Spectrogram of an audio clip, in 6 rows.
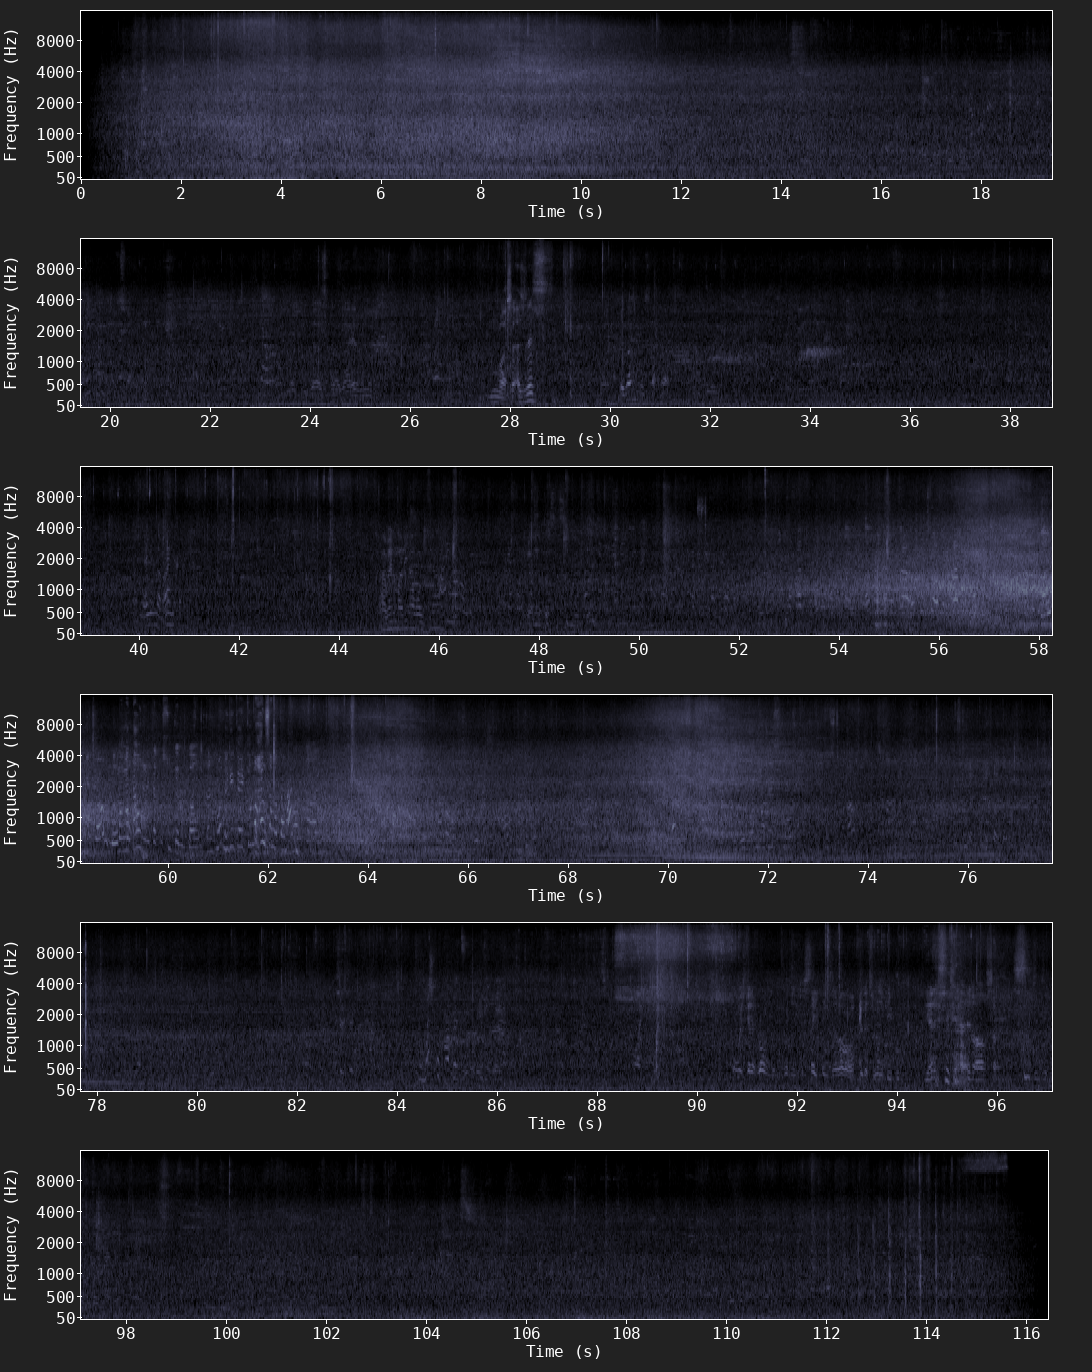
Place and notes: Birdcage Walk, London. - Birdcage Walk, London
Tourists, occasional traffic and joggers. Recorded on a Zoom H2n.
